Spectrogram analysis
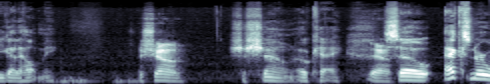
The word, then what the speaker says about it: Shoshone: I can't pronounce it, Terry. You got to help me. Shoshone.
